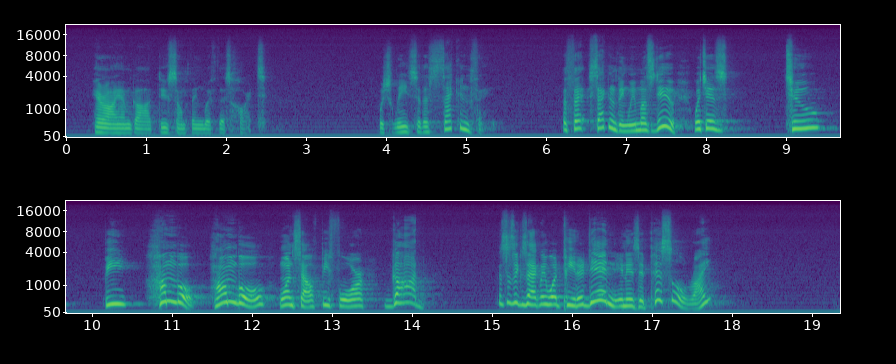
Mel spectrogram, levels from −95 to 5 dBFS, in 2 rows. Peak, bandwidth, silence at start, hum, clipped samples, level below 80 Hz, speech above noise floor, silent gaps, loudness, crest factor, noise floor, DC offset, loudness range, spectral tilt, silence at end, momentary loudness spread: -6 dBFS; 16.5 kHz; 0.35 s; none; under 0.1%; -56 dBFS; 32 dB; none; -25 LUFS; 20 dB; -57 dBFS; under 0.1%; 10 LU; -4.5 dB/octave; 1.6 s; 14 LU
